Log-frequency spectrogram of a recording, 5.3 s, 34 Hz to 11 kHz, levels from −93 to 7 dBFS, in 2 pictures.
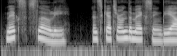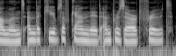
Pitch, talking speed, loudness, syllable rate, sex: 185 Hz, 190 wpm, -18 LUFS, 5.2 syllables/s, female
